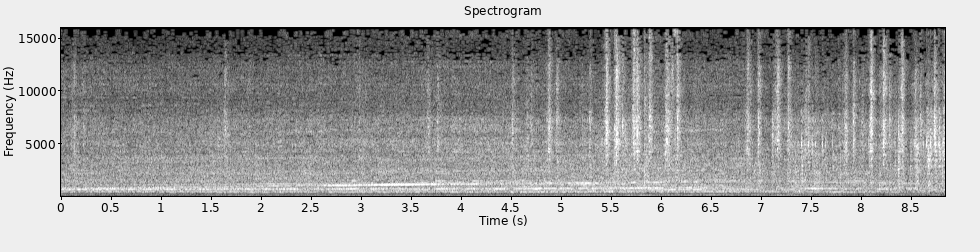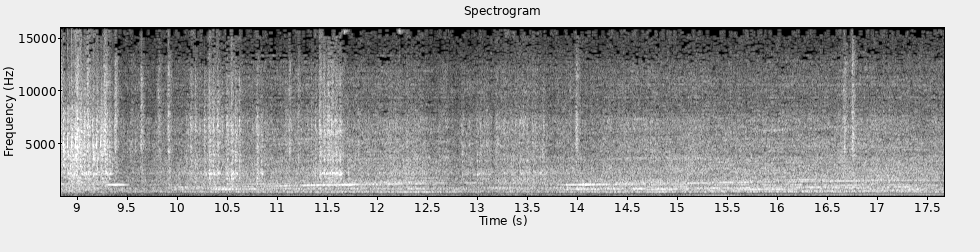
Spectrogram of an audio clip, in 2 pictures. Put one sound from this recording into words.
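A tractor engine hums steadily from close by.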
